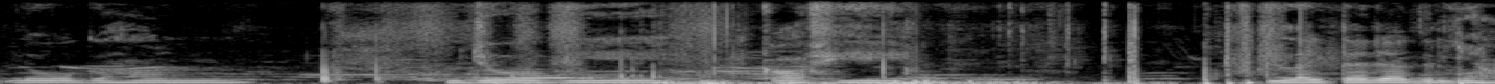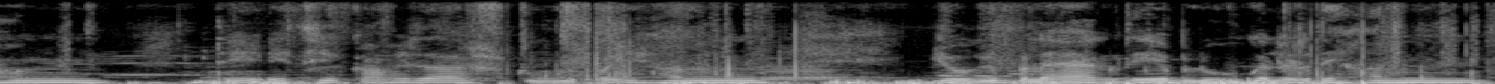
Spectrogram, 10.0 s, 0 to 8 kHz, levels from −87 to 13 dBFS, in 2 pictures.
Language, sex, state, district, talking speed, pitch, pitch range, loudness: Punjabi, male, Punjab, Kapurthala, 140 wpm, 160 Hz, 125-175 Hz, -17 LUFS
